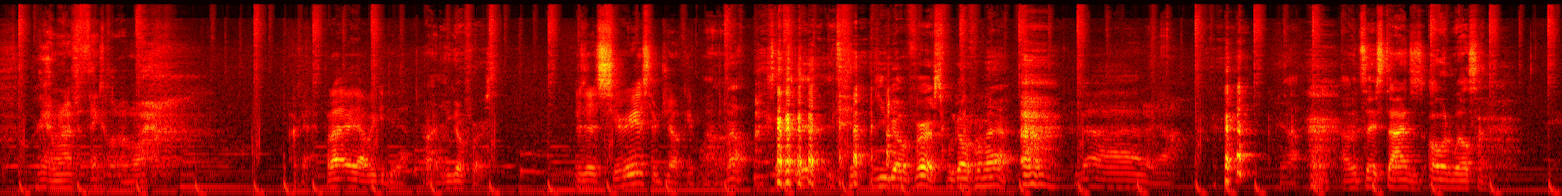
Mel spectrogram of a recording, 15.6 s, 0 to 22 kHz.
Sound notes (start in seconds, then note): 7.5 both laughing; 12.1 laughs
